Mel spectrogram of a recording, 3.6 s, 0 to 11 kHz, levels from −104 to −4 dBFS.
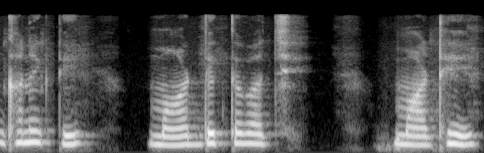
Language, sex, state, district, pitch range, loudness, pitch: Bengali, female, West Bengal, Jhargram, 195-220 Hz, -18 LUFS, 205 Hz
